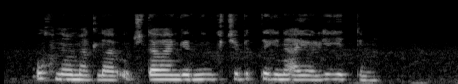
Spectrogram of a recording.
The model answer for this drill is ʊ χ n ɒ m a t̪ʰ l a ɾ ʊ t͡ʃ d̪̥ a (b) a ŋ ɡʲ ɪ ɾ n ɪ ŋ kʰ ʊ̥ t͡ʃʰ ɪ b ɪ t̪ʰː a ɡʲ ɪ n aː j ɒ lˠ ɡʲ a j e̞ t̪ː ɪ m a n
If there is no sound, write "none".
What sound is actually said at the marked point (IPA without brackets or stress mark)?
v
